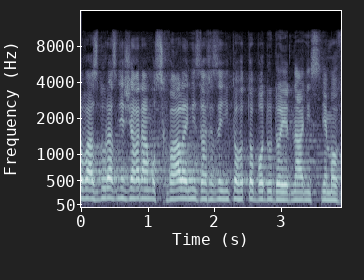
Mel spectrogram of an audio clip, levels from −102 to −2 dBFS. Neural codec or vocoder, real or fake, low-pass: none; real; 10.8 kHz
